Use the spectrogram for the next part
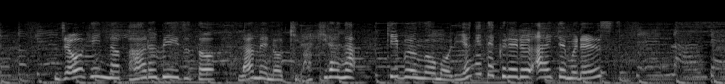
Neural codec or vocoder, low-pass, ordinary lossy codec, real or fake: none; none; none; real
